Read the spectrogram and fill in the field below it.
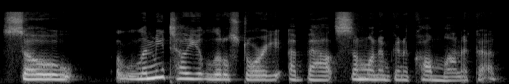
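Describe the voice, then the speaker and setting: A woman in her sixties hosting a podcast, speaking in an earnest, soft-spoken scripted monologue. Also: a little high, steady tone, moderate pace, gravelly. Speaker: podcast host.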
